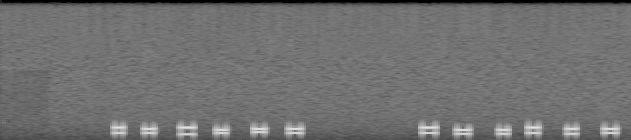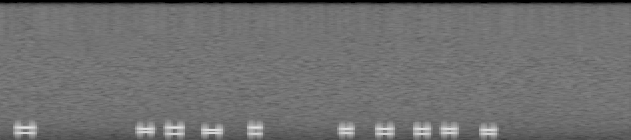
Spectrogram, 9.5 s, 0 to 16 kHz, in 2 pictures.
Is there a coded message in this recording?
Yes: DTMF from 0.9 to 8.4 s, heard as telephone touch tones, dialled by hand, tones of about 80 ms. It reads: 983708 9449589 0676 85584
